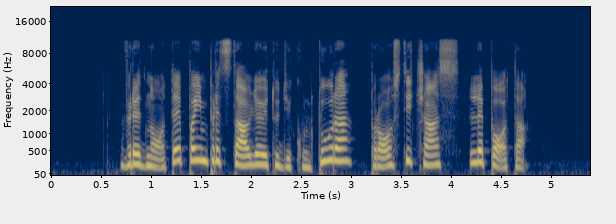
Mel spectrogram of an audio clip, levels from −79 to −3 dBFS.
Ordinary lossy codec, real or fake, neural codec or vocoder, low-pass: none; real; none; 10.8 kHz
